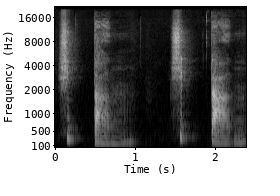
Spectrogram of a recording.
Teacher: випадок к після неї йде Т Значить ми вимовляємо шіктан шктан в нас ти подвоюється ми робимо таку гарну напругу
